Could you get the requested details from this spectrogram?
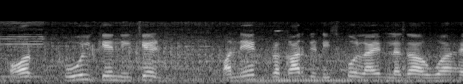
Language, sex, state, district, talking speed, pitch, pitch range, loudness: Hindi, male, Jharkhand, Ranchi, 155 wpm, 180 Hz, 165-190 Hz, -16 LUFS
